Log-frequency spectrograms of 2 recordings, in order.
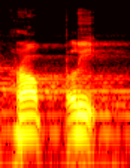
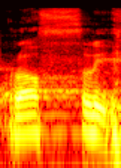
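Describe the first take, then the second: First: The middle consonant is a p sound. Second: The middle consonant is an f sound. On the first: The speaker calls it wrong. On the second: The speaker calls it right.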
